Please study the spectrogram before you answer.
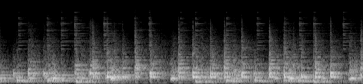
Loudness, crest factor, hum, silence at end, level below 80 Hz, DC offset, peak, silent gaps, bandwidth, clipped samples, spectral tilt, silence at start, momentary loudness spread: -19 LUFS; 14 dB; none; 0 s; -52 dBFS; under 0.1%; -4 dBFS; none; 9.8 kHz; under 0.1%; -8 dB/octave; 0 s; 3 LU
